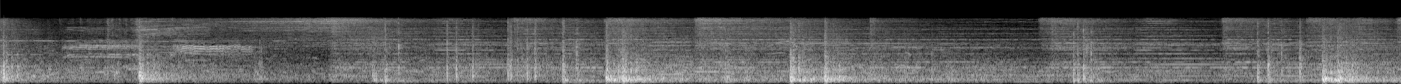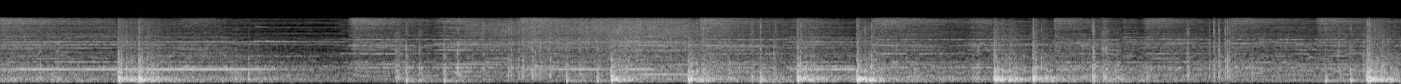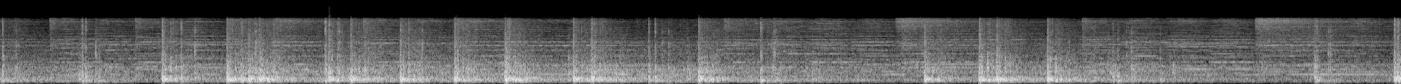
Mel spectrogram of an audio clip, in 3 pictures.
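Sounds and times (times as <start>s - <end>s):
music playing: 0.0s - 42.0s
firework shells bursting: 12.2s - 42.0s.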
